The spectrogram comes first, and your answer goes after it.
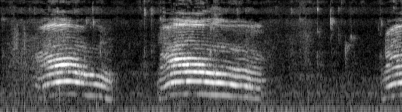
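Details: Mamedaifuku the cat, isolated in a cage before neutering and wanting out, gives two long, rich, downward-curving meows about a second apart, with the start of a third at the end, indoors.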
